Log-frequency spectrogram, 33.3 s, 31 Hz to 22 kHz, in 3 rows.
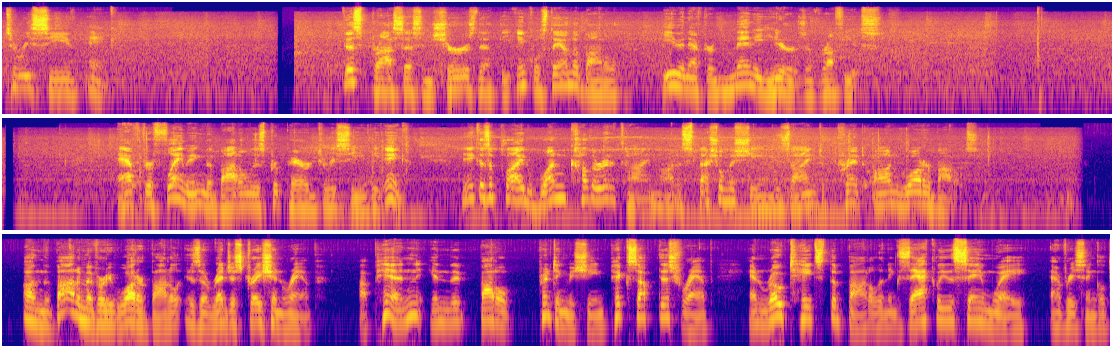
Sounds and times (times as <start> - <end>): Speech: 0.0 - 1.2, 3.4 - 8.8, 12.2 - 20.9, 22.4 - 33.2.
